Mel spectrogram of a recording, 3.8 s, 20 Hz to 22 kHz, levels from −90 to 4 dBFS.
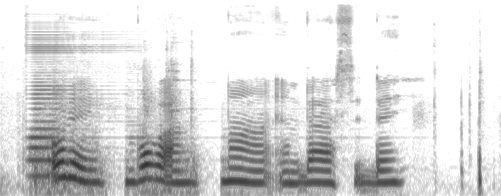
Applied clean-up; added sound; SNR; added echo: neural mask model RNNoise.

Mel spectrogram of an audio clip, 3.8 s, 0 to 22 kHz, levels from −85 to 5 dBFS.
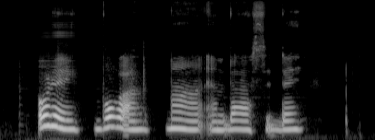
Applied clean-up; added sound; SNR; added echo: neural mask model DeepFilterNet 3.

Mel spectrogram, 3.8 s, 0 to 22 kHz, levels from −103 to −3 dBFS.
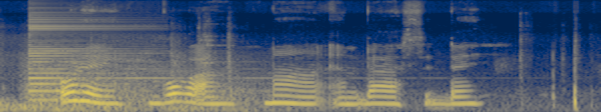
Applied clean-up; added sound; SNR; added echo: none; Keyboard (musical) + Gunshot, gunfire; 8 dB; none.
